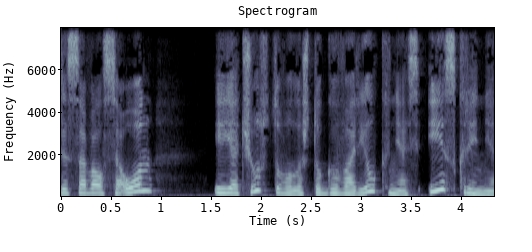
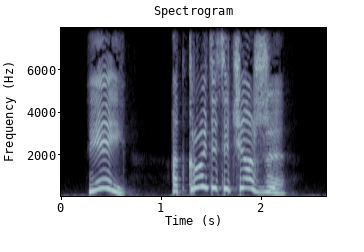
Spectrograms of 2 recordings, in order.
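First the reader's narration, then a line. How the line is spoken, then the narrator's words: Shouting. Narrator (Russian): выкрикнула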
